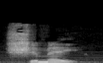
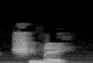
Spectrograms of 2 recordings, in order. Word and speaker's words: Chimay: And in the 1860s, 70s therein, we know that Trappist monks started brewing a beer called, it's actually pronounced Chimay beer. Chimay. We probably look at it Chimay and call it Chimay beer.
